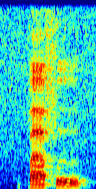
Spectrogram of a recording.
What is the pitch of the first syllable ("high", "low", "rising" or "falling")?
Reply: high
